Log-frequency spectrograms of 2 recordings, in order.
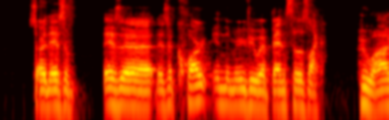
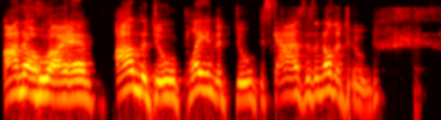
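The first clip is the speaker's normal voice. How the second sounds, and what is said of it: Imitates a film character's accent. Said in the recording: “I'll do the accent ... I didn't want to butcher it”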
